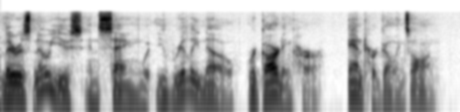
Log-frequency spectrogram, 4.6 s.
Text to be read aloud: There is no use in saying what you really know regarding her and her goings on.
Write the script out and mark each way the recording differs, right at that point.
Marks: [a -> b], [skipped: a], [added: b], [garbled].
There is no use in saying what you really know regarding her and her goings on.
